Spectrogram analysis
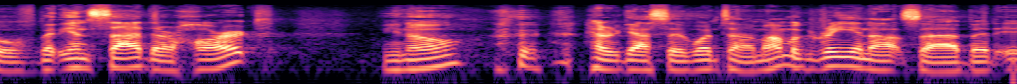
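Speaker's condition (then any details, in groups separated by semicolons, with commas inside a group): No condition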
